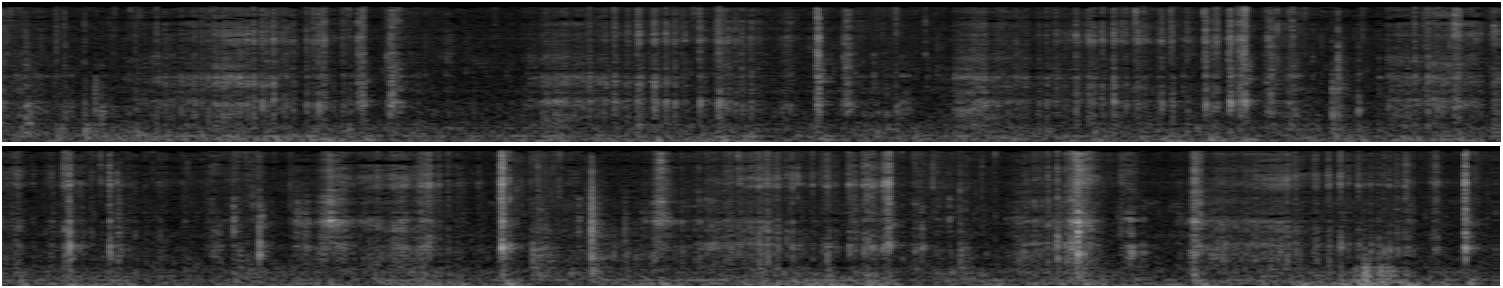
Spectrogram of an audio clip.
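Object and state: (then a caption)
Bar soap being shaved with a blade. A hand-held solid purple-white swirled bar of soap is shaved repeatedly with a metal blade, and flakes pile up underneath. The result is a steady run of quiet, dry scraping and crisp crackling with many short, bright ticks and brief taps. There are a few sharper snaps near the end.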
